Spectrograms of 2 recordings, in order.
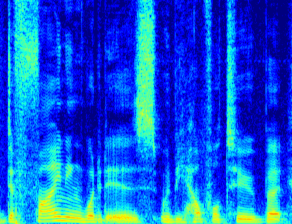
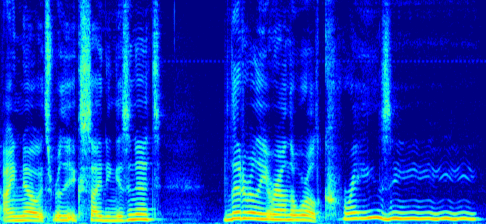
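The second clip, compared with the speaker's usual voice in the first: excited; 11 semitones higher than usual. Real, not acted. Reacting to worldwide viewers.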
